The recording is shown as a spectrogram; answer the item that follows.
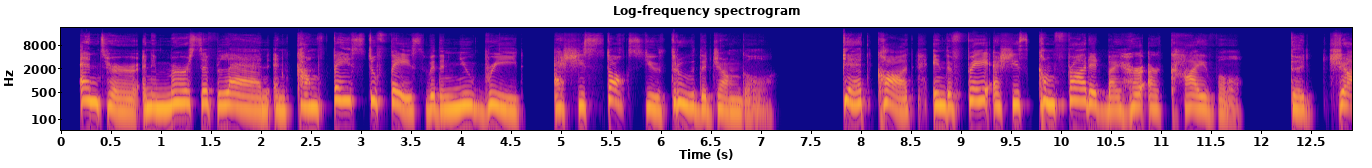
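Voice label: Casual TVC English; Ragnarok Park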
